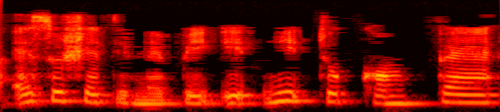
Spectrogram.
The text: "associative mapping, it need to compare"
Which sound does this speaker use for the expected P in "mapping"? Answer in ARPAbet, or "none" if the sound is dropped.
B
